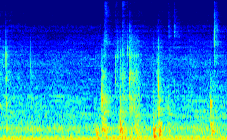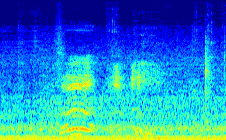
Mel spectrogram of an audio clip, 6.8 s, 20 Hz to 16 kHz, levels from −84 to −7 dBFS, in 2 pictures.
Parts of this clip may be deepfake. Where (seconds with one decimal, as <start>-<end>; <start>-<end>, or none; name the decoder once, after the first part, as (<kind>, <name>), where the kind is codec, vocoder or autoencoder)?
0.0-4.0 (codec, SNAC)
